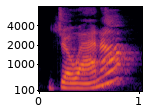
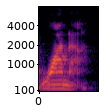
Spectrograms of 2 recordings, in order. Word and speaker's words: Juana: my teacher took attendance she called out Johanna instead of Juana I wanted to say my name is Juana but my mouth wouldn't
